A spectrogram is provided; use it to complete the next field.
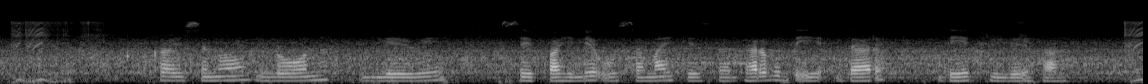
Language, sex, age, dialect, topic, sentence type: Magahi, female, 60-100, Central/Standard, agriculture, statement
